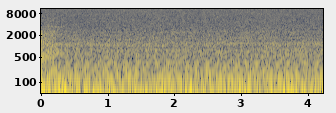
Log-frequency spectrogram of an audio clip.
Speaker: but when you jack up the audio and post you tend to get static or like humming or in the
